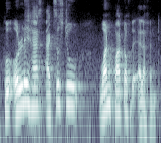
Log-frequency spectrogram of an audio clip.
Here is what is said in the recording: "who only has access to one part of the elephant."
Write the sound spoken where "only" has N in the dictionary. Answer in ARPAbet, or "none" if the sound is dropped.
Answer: N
